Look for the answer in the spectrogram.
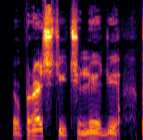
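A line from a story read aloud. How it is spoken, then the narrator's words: Mumbling. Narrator (Russian): пробормотал он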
